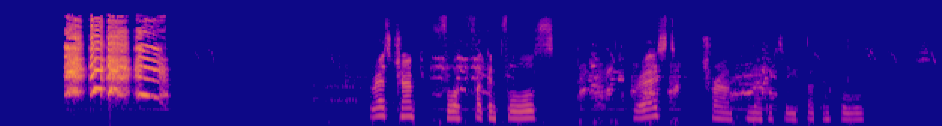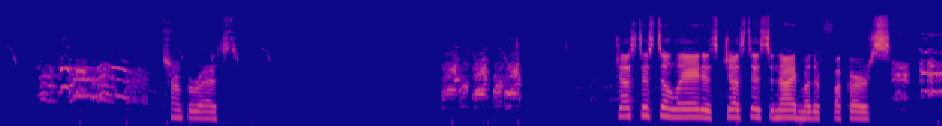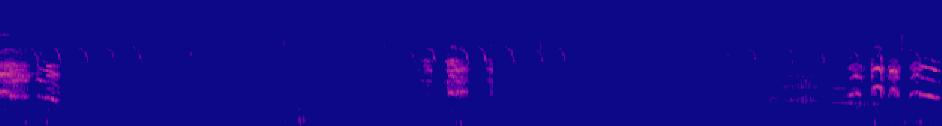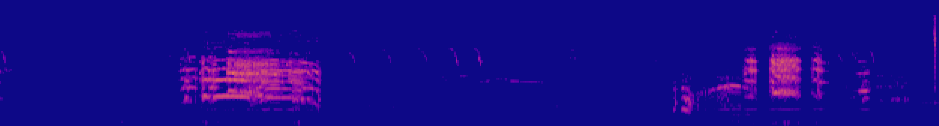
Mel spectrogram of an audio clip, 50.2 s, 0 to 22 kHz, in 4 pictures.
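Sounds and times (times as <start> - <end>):
chicken crowing and clucking: 0.8 - 2.4, 3.9 - 5.0, 13.0 - 14.7, 18.4 - 20.8, 24.4 - 26.0, 30.6 - 31.8, 34.8 - 37.9, 40.0 - 45.2, 46.4 - 50.1
speech: 4.9 - 7.4, 8.4 - 11.7, 14.8 - 15.8, 20.8 - 24.7.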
